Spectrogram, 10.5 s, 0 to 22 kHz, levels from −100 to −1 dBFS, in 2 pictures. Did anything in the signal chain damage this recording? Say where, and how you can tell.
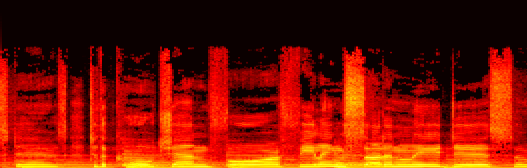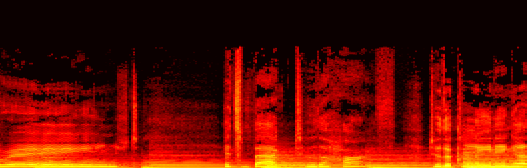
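No, nothing in the signal chain stood out as damaging this audio on listening.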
